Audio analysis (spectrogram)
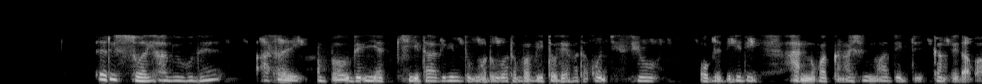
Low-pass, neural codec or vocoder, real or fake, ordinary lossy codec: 7.2 kHz; codec, 16 kHz, 4 kbps, X-Codec, HuBERT features, trained on LibriSpeech; fake; AAC, 16 kbps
